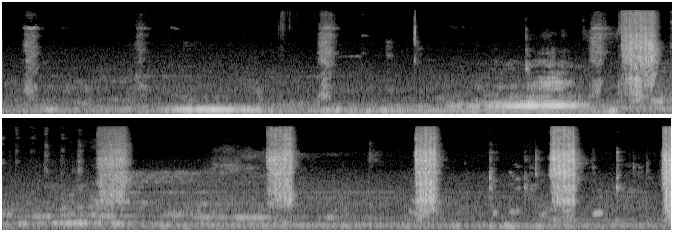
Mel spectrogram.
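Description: Cordless impact wrench run in five short bursts about two seconds apart in the second half, spinning the lug nuts on a dirt modified race car's wheel during a wheel change.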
